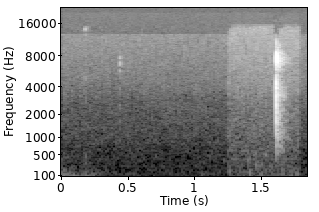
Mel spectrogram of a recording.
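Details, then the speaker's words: Nintendo 3DS LL in poor condition on power-up: near silence, blue light, then a single faint sharp pop and shutdown with both screens blank; cause uncertain, top screen or its ribbon cable suspected. "so I don't know if you can hear but it's making a popping sound"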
